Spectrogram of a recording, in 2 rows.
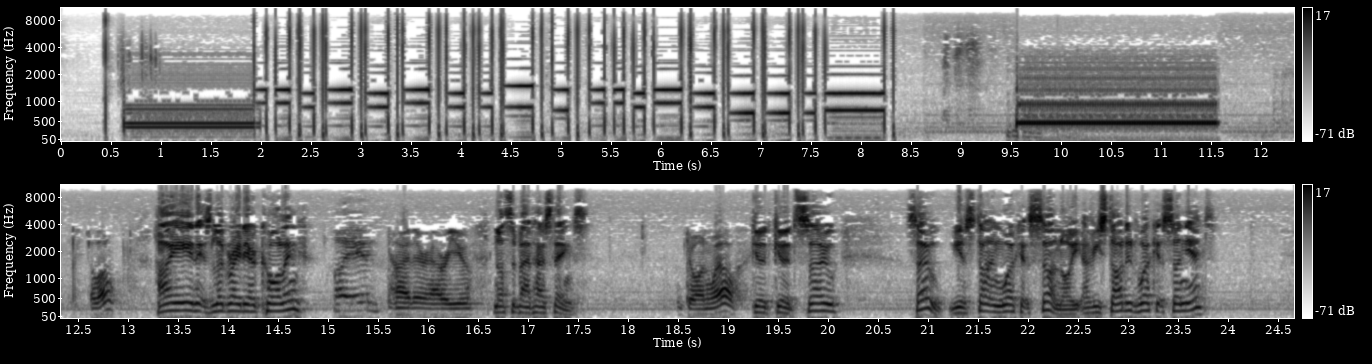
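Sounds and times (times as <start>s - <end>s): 
telephone dial tone: 0.6s - 8.3s, 9.6s - 11.6s
touch-tone phone dialling beeps: 0.7s - 8.3s
speech: 13.5s - 17.7s, 18.6s - 23.9s.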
